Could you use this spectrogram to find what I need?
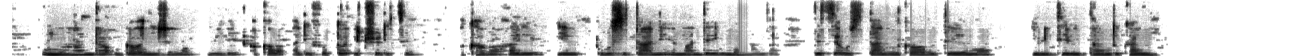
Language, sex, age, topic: Kinyarwanda, female, 18-24, government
